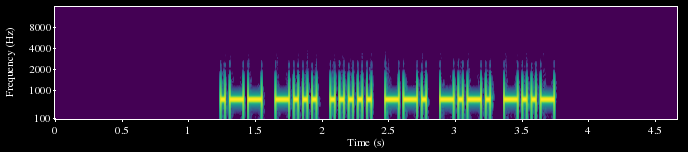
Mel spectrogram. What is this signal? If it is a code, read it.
Morse code, heard as a keyed tone, about 34 wpm, 700 Hz. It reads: WB5GCX
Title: USA Call Signs Repeated 2x 35wpm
